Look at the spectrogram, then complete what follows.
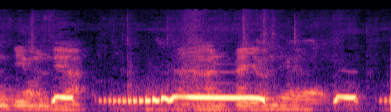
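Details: Captive Barbary dove in a breeding-condition cooing recording used as a lure to bring others into breeding condition: short clipped notes around one long, steady drawn-out coo lasting under a second, in a small indoor space.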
